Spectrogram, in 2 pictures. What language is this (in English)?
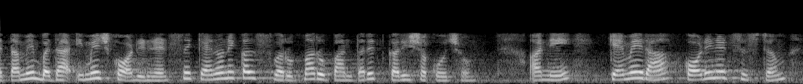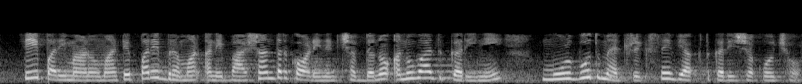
Gujarati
